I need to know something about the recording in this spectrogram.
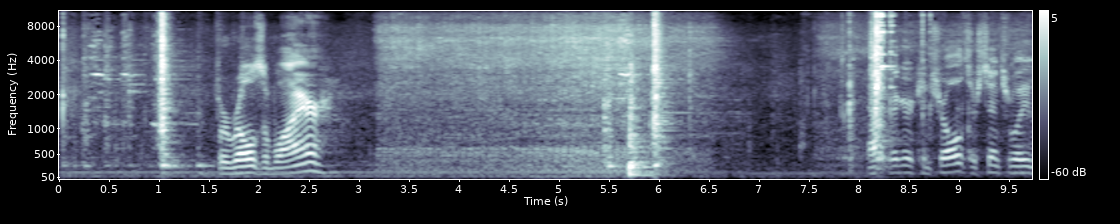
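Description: A metal latch clicks open on a compartment door.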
